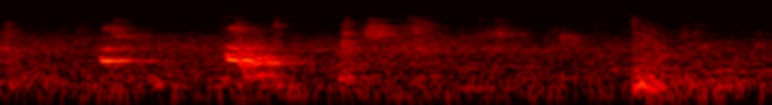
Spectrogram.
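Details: Shih Tzu named Pimpo watching TV in the living room; two short, high, thin whimpers near the start, then softer faint whines, with television voices murmuring in the background.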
